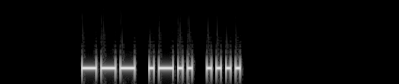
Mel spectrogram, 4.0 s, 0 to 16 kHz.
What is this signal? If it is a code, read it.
Morse code, heard as a keyed tone, about 25 wpm, 700 Hz. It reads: OLH
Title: USA Call Sign Postfixes - 3 Letters 25wpm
